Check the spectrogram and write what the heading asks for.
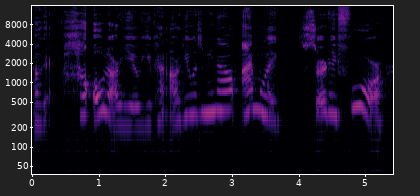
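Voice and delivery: imitated condescending parent rising into a high taunt; sarcastic parent. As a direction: belittle the kid as a scornful parent, slowing at the end. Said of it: "Or when they say".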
